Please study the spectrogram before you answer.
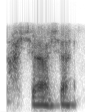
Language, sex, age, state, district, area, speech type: Kashmiri, male, 45-60, Jammu and Kashmir, Ganderbal, rural, conversation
